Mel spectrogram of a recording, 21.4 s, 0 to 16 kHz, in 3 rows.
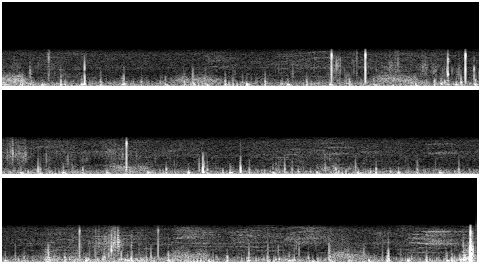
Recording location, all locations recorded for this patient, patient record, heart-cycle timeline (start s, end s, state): mitral valve (MV)
aortic valve (AV)+pulmonary valve (PV)+tricuspid valve (TV)+mitral valve (MV)
#Age: Child
#Sex: Female
#Height: 133.0 cm
#Weight: 47.7 kg
#Pregnancy status: False
#Murmur: Absent
#Murmur locations: nan
#Most audible location: nan
#Systolic murmur timing: nan
#Systolic murmur shape: nan
#Systolic murmur grading: nan
#Systolic murmur pitch: nan
#Systolic murmur quality: nan
#Diastolic murmur timing: nan
#Diastolic murmur shape: nan
#Diastolic murmur grading: nan
#Diastolic murmur pitch: nan
#Diastolic murmur quality: nan
#Outcome: Normal
#Campaign: 2015 screening campaign
0.00	9.32	unannotated
9.32	9.46	S1
9.46	9.58	systole
9.58	9.68	S2
9.68	9.92	diastole
9.92	10.06	S1
10.06	10.18	systole
10.18	10.32	S2
10.32	10.54	diastole
10.54	10.66	S1
10.66	10.84	systole
10.84	10.94	S2
10.94	11.20	diastole
11.20	11.34	S1
11.34	11.52	systole
11.52	11.62	S2
11.62	11.86	diastole
11.86	11.94	S1
11.94	12.14	systole
12.14	12.26	S2
12.26	12.48	diastole
12.48	12.60	S1
12.60	12.76	systole
12.76	12.84	S2
12.84	13.08	diastole
13.08	13.18	S1
13.18	13.38	systole
13.38	13.47	S2
13.47	13.72	diastole
13.72	13.84	S1
13.84	14.00	systole
14.00	14.09	S2
14.09	14.34	diastole
14.34	14.46	S1
14.46	14.62	systole
14.62	14.72	S2
14.72	14.96	diastole
14.96	21.44	unannotated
